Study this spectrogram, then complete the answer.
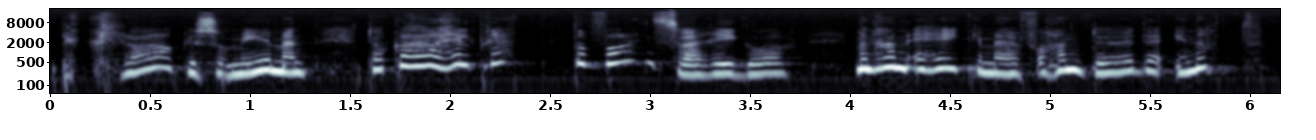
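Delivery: soft, hushed, apologetic; solemn news. Retold or imitated. Receptionist telling visitors the man died, hushed. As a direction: break the news gently.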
